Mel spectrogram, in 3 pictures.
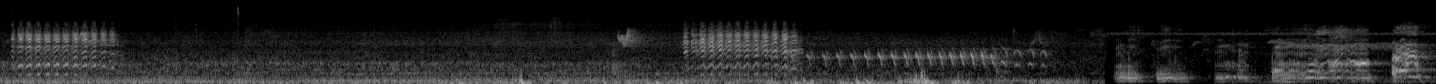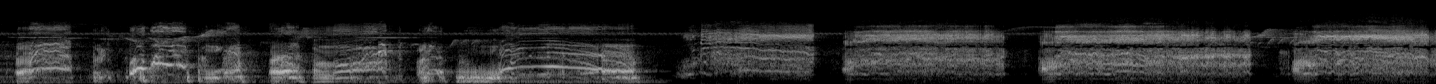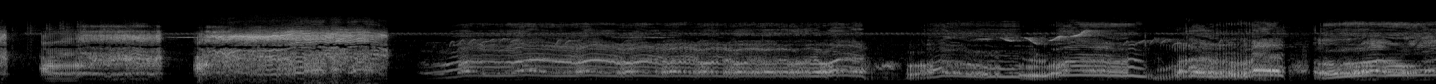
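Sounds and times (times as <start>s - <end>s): pigs grunting and squealing: 11.2s - 43.0s.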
